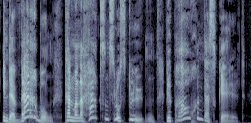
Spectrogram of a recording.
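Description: A man reading an audiobook and voicing a practical young woman who speaks in a crisp, dry, matter-of-fact way. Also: high-pitched, wildly swooping pitch, slow pace, fairly bright tone, no room sound, voice pushed up, heavily acted.

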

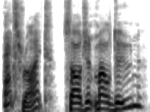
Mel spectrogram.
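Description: A man voicing an earnest, polite young watchman, lively pitch. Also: no echo, exaggerated voice. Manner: measured, formal, officious. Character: young earnest, literal-minded, unflappably polite city watchman.

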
